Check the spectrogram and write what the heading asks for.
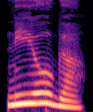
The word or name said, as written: ನೆಯಿಗೆ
